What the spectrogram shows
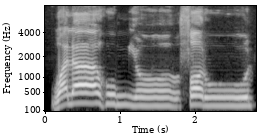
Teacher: یہاں ہم پر غنہ نہیں کریں گے کیونکہ یہاں اظہار ہے، میم ساکن کے بعد یا ہے۔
